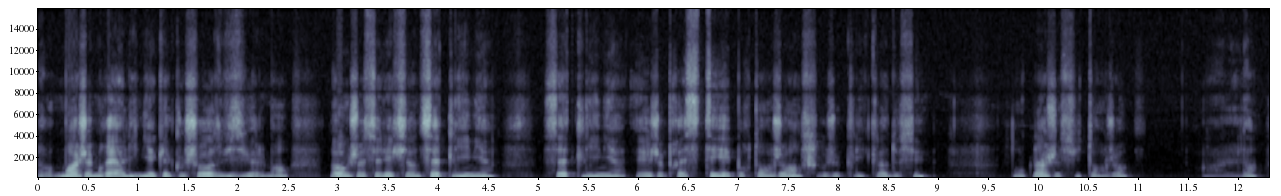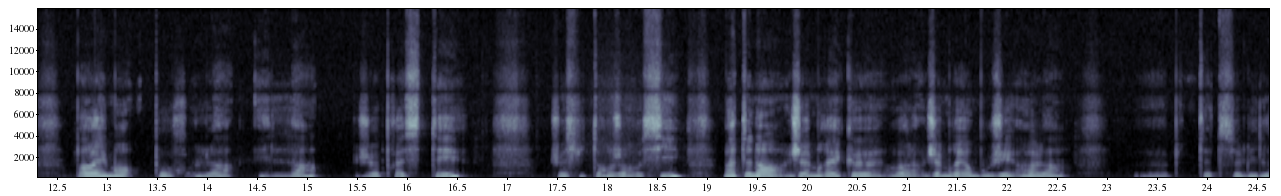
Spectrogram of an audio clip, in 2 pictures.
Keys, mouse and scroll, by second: 3.2 click, 5.6 click, 8.6 t, 8.8 t, 10.6-12.2 drag, 13.6 click, 15.7 click, 16.1 typing, 22.8-24.6 drag.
